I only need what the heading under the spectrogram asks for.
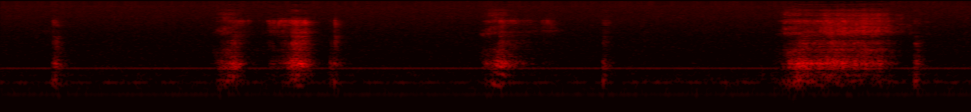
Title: Dad Snoring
